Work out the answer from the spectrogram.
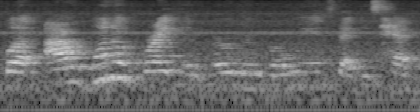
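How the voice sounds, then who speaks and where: A woman with a New York accent, an author being interviewed in casual chat, talking loud and animated with quick bursts. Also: mid-range voice. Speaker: author guest. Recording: roomy, distant mic, faint hiss.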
